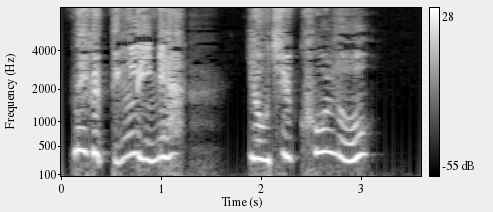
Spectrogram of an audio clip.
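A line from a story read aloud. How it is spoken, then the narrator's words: Trembling voice. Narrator (Chinese): 齐家声音发颤地说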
